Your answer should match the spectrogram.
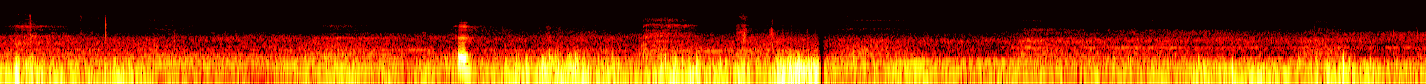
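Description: Close-up handling noise of gloved hands turning a small dug-up find in front of the microphone, with rustling, faint clicks and the finder's breathing. A louder low rub or bump comes near the middle, then the sound breaks off abruptly.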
